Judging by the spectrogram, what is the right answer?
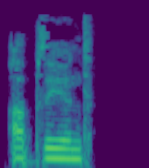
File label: "absehend", German; adjectives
